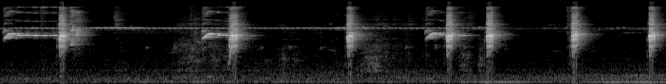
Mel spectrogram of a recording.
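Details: Cucak cungkok bulbul of the 'rasa jenggot' type, used to train contest birds: ringing whistled chips that snap off sharply, singles and doublets spread through the clip, with a steady high-pitched hum behind.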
